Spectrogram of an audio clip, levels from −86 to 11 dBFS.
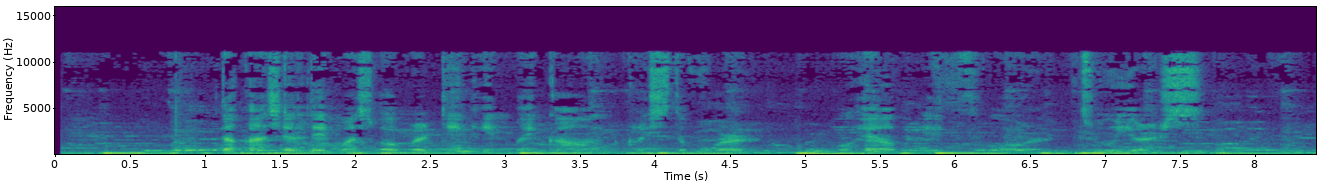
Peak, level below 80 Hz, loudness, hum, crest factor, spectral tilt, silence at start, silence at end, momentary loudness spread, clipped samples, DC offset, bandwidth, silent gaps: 0 dBFS; -32 dBFS; -16 LUFS; none; 14 dB; -5 dB/octave; 0.05 s; 0 s; 7 LU; under 0.1%; under 0.1%; 11.5 kHz; none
